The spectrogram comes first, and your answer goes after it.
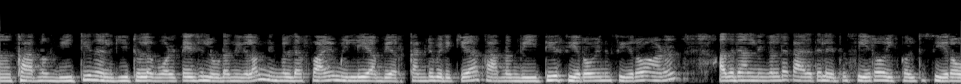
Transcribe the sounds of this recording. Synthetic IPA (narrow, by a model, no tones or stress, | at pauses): kaːɾɐɳɐmʋiːtːinɐlkijiʈːuɭːɐʋo̞ːlʈːe̞ːd͡ʑiluɽeniɐɭɐmniŋːɐɭɨɽe̞fɐjʋmilːiɐmbijɐrkɐɳɖɨupɐɾikʲːuɣɐkaːɾɐɳɐmʋiːtːisiːro̞ːinɨsiːro̞ːaːɳɨ | ɐðinaːlniŋːɐɭɨɽe̞kaːɾjɐt̪ːilet̪ːɨsiːɾo̞ːikːoɭtːɨsiːro̞ː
